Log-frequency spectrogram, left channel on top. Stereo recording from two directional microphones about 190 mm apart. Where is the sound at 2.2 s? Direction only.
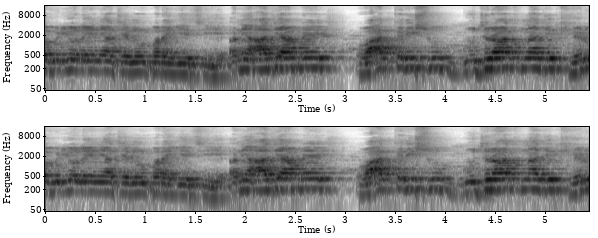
20° left (ahead or behind).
